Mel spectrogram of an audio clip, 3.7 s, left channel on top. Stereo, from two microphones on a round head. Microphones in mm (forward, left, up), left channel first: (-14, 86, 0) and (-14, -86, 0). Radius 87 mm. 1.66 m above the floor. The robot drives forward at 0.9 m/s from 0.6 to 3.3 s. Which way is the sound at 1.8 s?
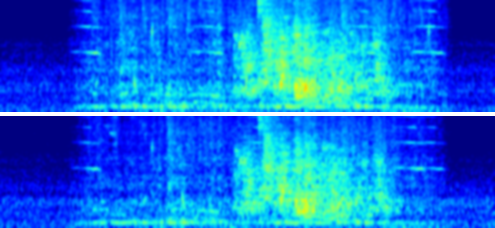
80° left.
